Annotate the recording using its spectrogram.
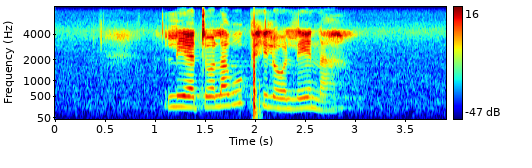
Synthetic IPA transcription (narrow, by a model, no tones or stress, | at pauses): lɪɛtʼɔlabʊpʰɪlɔlɪːna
